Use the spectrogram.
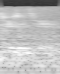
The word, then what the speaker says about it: ZZT: Tim Sweeney, in that same interview that I just cited, claims that he intended ZZT to be pronounced as a single syllable, like a sound effect, like zzz, like someone getting electrocuted.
